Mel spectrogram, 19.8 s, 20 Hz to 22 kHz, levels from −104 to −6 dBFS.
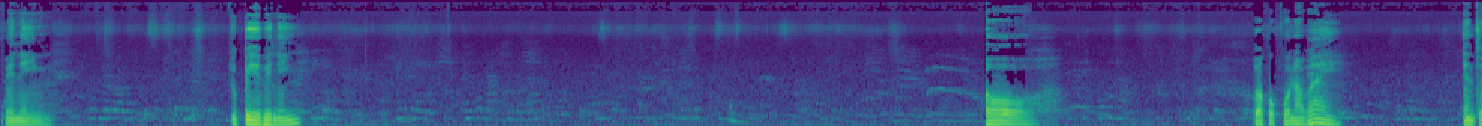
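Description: No technical faults can be heard anywhere in the recording, so there is nothing to place in time order.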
